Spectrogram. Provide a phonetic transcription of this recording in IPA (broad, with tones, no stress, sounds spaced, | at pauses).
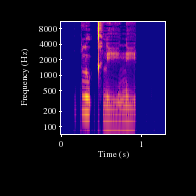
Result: p l u˥˩ ʔ kʰ l iː˩˦ n i˨˩ t̚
